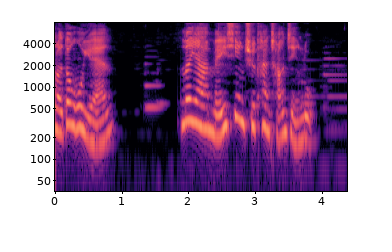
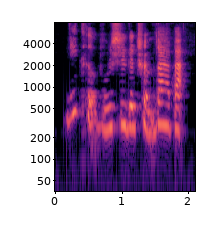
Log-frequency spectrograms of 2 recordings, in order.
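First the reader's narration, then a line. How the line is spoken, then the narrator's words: Whispering. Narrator (Chinese): 他……附在他耳边轻声低语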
